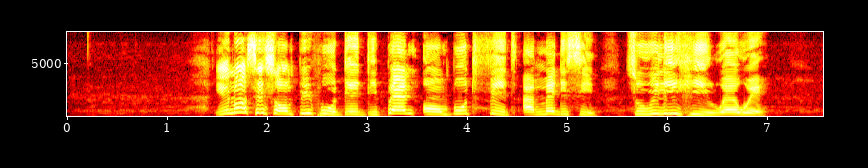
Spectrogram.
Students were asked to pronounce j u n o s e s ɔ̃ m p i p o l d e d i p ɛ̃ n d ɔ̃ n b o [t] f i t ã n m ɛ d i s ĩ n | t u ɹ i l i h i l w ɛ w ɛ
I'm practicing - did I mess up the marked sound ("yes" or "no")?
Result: no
